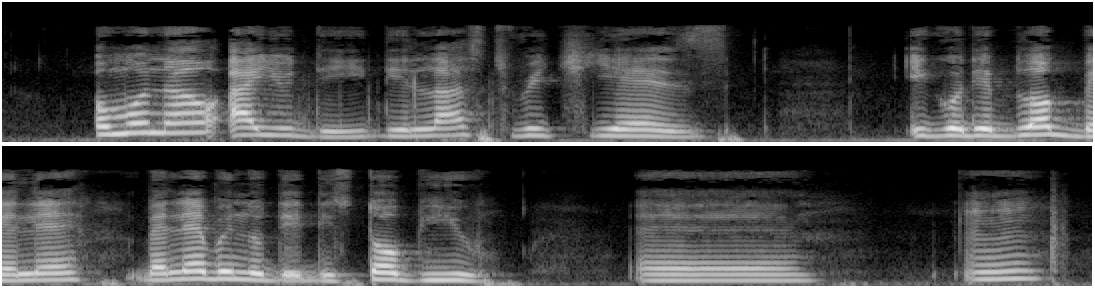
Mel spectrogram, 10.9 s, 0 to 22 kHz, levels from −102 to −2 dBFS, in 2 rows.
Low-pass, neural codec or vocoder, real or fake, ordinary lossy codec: 10.8 kHz; none; real; MP3, 48 kbps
